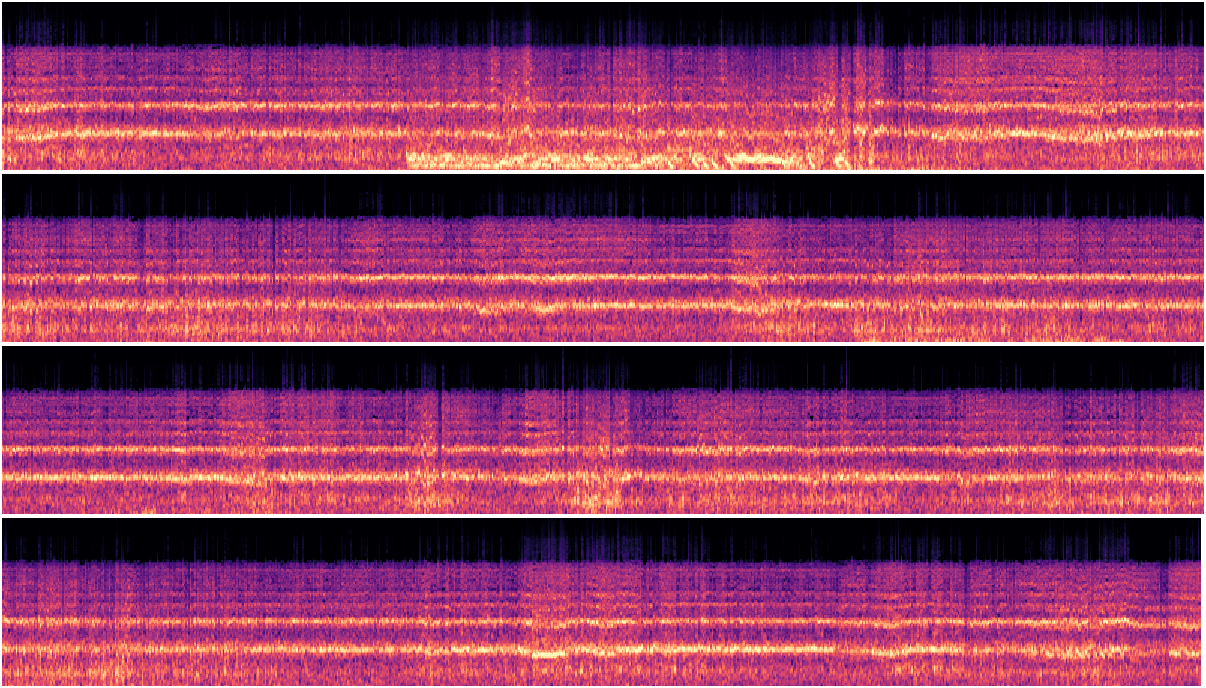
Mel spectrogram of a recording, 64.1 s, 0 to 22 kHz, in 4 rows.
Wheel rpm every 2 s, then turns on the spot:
230, 220, 230, 230, 230, 240, 230, 220, 230, 230, 230, 220, 230, 230, 230, 240, 230, 230, 230, 230, 230, 230, 230, 230, 230, 240, 230, 230, 230, 230, 230, 220.
none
